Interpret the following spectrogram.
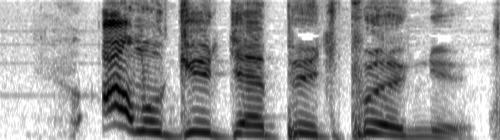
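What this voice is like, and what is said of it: Imitates another person's voice. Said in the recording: “my Tracy Morgan impression. Is it good? ... It's really good.”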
